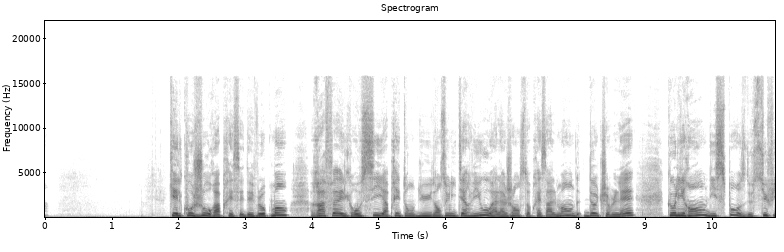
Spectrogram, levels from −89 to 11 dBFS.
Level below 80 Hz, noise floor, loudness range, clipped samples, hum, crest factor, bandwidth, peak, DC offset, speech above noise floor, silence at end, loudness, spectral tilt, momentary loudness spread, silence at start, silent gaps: -54 dBFS; -54 dBFS; 2 LU; under 0.1%; none; 18 dB; 16 kHz; -8 dBFS; under 0.1%; 29 dB; 0 s; -26 LUFS; -6.5 dB/octave; 7 LU; 0 s; none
